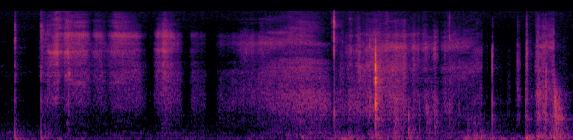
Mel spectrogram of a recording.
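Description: Fingertips rub the paper page of an open Asterix comic album and turn it. Soft, bright rustles and dry swishes rise and fade across the clip, broken by a few short, crisp paper snaps, one sharper crackle partway through, and a final louder rustle as the page turns.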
